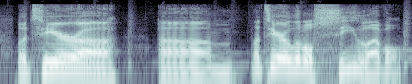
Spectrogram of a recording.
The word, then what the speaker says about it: Leavell: Listeners, for you that are not watching this, which you probably aren't, I'm holding a level.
